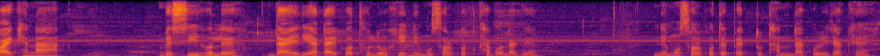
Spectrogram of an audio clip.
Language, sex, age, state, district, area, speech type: Assamese, female, 45-60, Assam, Darrang, rural, spontaneous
